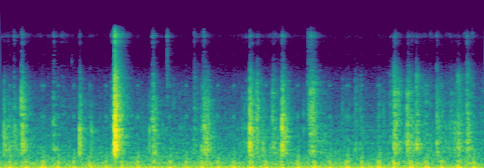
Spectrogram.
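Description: Handling noise from a metal thread box and the camera: a run of irregular light clicks and knocks, the sharpest about one and a half seconds in, over a low steady hum.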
